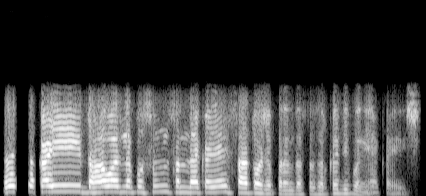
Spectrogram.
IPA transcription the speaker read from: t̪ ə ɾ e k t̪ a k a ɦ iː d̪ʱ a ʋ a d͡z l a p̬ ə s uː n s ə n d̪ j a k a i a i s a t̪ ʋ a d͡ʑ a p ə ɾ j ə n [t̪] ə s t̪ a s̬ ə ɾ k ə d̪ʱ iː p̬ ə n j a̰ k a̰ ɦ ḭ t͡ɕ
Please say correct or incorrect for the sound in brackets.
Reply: correct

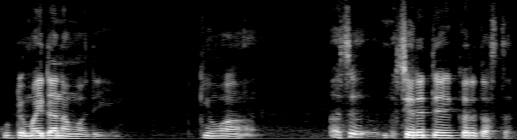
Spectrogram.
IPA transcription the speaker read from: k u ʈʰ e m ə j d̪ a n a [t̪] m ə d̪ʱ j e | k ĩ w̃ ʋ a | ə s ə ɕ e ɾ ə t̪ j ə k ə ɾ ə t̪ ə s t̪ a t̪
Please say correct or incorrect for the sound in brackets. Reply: incorrect: none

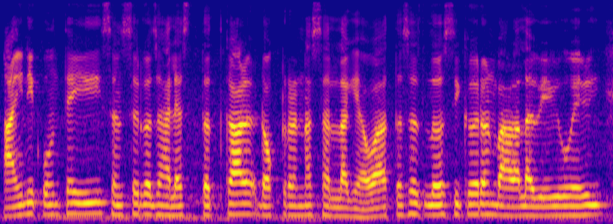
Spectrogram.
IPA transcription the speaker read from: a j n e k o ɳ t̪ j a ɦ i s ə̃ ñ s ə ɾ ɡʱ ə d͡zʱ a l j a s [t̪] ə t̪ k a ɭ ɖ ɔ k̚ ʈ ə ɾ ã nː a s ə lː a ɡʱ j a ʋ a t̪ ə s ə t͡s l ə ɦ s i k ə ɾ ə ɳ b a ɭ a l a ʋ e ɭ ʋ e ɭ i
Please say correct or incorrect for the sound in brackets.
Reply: correct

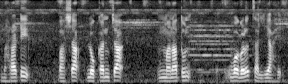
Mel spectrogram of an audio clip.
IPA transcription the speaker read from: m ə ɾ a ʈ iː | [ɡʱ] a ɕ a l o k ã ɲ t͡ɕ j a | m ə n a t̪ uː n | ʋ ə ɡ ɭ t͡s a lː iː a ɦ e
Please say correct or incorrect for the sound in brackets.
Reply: incorrect: bʱ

